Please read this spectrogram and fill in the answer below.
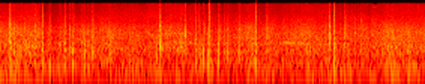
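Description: Aerial fireworks shells bursting in an irregular run of sharp bangs and crackles over a steady rushing background.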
